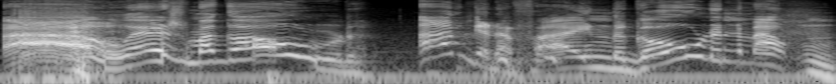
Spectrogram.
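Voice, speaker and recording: A fairly slow, put-on character voice against clearly audible background noise. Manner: cantankerous.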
